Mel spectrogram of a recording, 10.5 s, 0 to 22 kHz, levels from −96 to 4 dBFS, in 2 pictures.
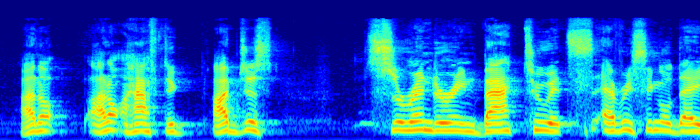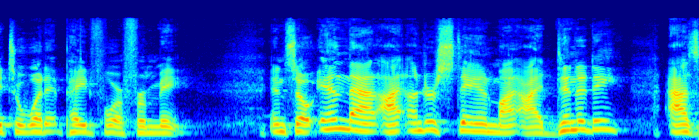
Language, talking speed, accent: English, 175 wpm, American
